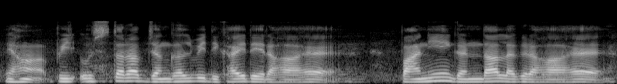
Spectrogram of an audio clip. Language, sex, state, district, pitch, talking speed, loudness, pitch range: Hindi, male, Arunachal Pradesh, Lower Dibang Valley, 130 Hz, 135 wpm, -17 LUFS, 120-140 Hz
